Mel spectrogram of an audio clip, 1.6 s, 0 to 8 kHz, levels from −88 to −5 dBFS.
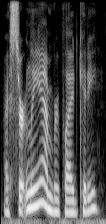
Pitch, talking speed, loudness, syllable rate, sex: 190 Hz, 190 wpm, -16 LUFS, 6.3 syllables/s, female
